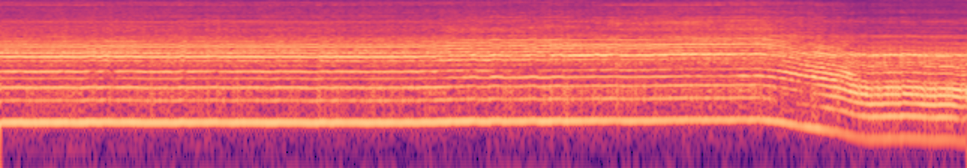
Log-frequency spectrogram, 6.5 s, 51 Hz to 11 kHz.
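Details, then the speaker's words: FTX Carnage 1/10 nitro truck, GO .18 engine, warm, after needle tuning: idle screw turned counterclockwise, high steady buzz drops smoothly to a lower even idle that holds on its own. Normal idle. "Don't turn it too low, otherwise the engine will quit. Just enough so that it will sit there and sing by itself."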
